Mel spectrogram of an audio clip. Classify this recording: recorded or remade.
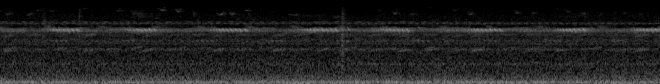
recorded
